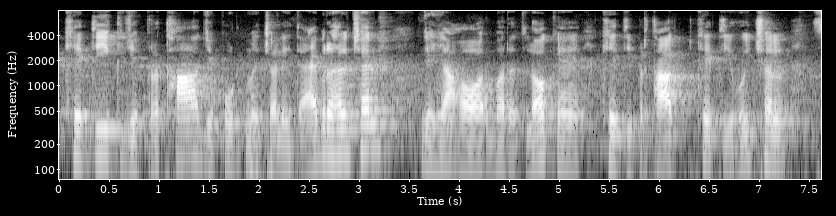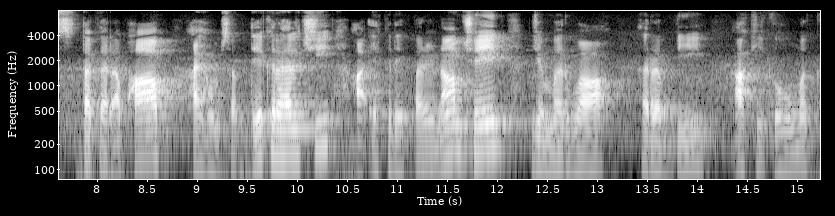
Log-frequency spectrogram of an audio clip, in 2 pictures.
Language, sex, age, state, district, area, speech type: Maithili, male, 45-60, Bihar, Madhubani, rural, spontaneous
